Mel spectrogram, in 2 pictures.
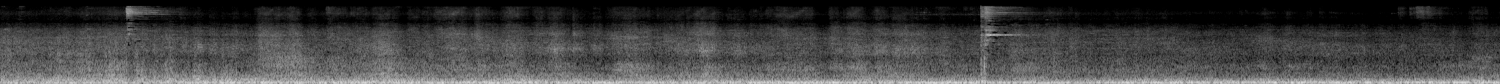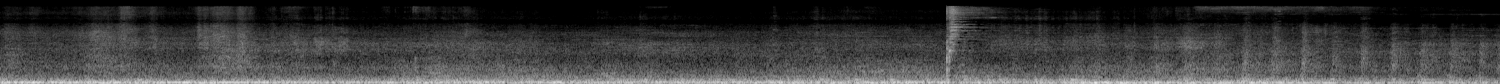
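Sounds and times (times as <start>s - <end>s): freight train wheels clacking: 0.0s - 30.0s.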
